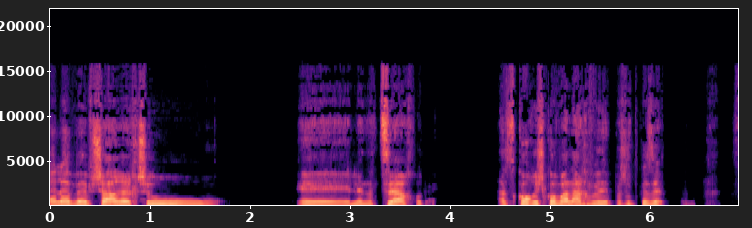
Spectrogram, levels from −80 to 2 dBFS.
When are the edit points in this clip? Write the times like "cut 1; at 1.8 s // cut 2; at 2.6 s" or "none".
cut 1; at 4.4 s

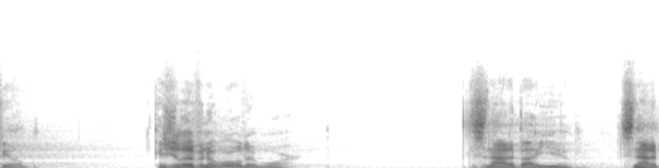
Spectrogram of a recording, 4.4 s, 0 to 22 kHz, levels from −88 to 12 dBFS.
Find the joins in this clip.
none

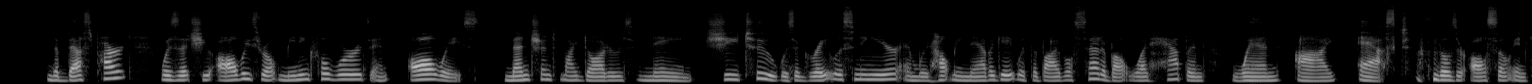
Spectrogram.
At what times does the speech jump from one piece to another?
cut 1; at 4.9 s // cut 2; at 7.0 s

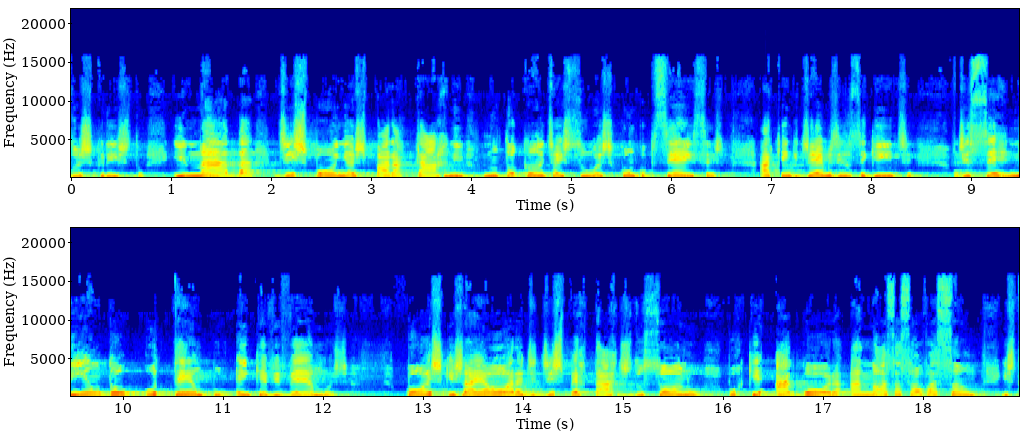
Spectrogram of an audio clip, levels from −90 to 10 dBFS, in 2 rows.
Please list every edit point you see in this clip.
cut 1; at 8.8 s

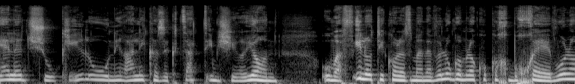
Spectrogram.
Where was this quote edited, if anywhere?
none

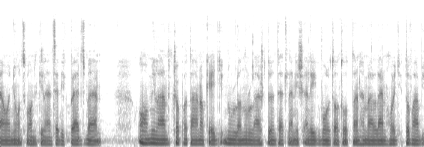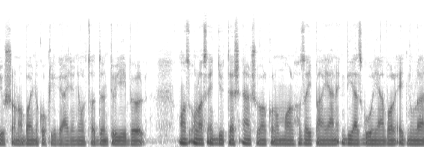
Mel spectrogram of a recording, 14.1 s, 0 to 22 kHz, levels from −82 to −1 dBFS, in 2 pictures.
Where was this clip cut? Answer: none

